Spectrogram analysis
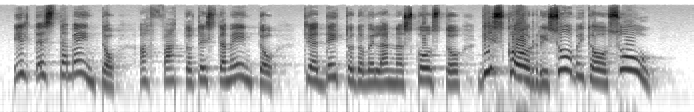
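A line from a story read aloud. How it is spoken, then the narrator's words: Unanimous group shout. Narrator (Italian): il grido che emisero fu uno solo ed unanime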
